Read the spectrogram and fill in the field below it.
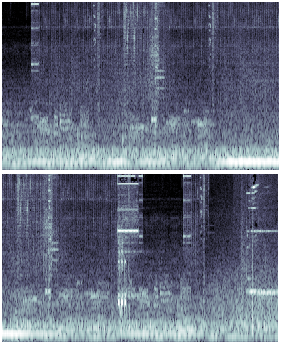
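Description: A low electronic hum drones steadily, then stops.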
